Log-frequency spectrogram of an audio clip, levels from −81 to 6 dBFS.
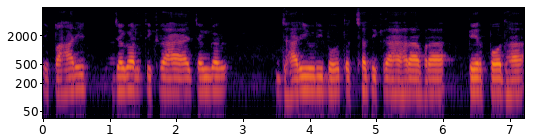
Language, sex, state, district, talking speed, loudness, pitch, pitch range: Hindi, male, Bihar, Purnia, 135 wpm, -27 LUFS, 130 Hz, 125-135 Hz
